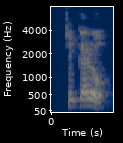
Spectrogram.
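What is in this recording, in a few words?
"cengkaruk", Malay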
